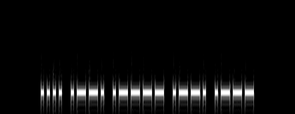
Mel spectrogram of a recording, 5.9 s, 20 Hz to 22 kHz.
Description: Morse code, heard as a keyed tone, about 20 wpm, 700 Hz. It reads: HP1PJ
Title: Code Groups - 5 Letter:Numbers - 20wpm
